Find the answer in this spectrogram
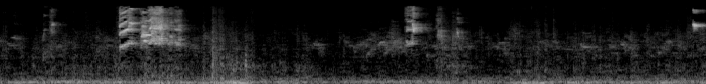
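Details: Lovebirds kept for breeding in an aviary, recorded 22 November 2024. A few shrill, high chirping bursts come at around one second and four seconds, with a short squeak at the end, over a low background hum.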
